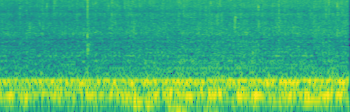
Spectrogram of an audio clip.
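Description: Green beans sizzle in a pan after olive oil goes in, a steady, even crackle close up with a few faint scrapes, and no one talks.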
